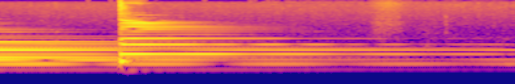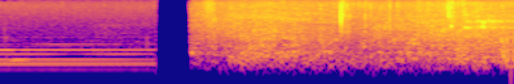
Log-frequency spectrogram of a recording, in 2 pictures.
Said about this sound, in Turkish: birlikte yine güzel güneşli bir Selanik gününde sesten de anlaşılacağı üzere dalgalı deniz kenarındayız.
